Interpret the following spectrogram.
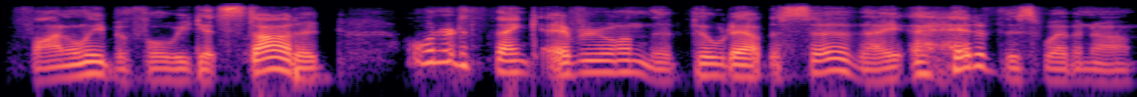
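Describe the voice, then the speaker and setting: A man hosting a software webinar in a friendly, upbeat, scripted way. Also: mid-range voice, big pitch swings, fairly quick, no echo, muffled recording. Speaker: webinar host.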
